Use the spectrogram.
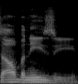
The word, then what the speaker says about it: Albanese: uh in a 2025 UN report special repur uh Francesca Albanesei I believe that's Albanzy that's how you say her name easy like Sunday morning identified Palunteer technologies founded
